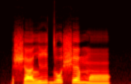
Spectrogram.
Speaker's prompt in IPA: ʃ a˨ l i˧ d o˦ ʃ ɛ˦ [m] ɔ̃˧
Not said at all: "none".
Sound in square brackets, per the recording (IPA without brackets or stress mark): m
